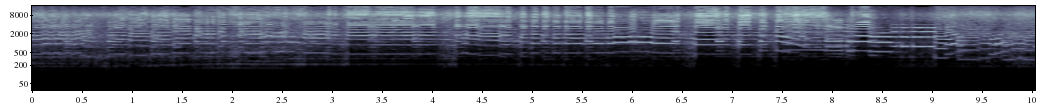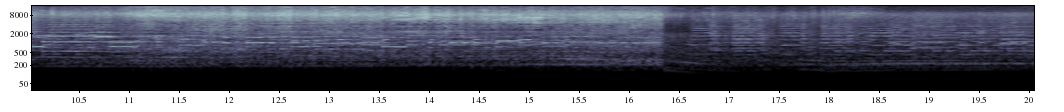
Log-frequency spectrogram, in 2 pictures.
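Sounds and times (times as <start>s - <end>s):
bus horn playing a melody: 0.0s - 20.0s.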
